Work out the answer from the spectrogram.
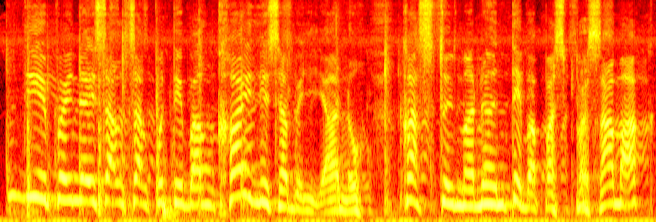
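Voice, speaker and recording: A woman's voice: sits high, animated, normal speed, a bit bright. A woman with an Ilocano accent playing a scolding, wealthy lady of the house in a radio drama, heard from a distance. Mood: scolding, alarmed. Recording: distant mic, faint noise.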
